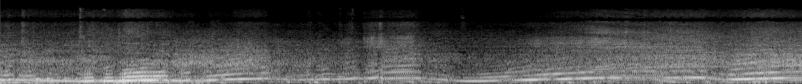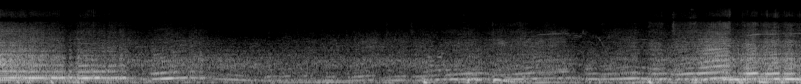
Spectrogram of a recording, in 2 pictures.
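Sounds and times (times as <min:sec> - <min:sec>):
car engine revving hard: 0:00.0 - 0:10.1, 0:11.5 - 0:16.0
tyres spinning with squeal: 0:12.7 - 0:16.0.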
